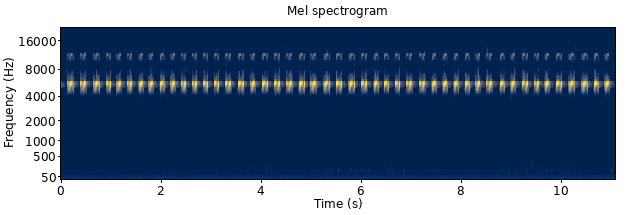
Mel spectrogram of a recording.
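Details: Steady chirps of a male cricket on a summer evening, sharp high notes pulsing at a brisk, regular pace of several per second, the only sound present.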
